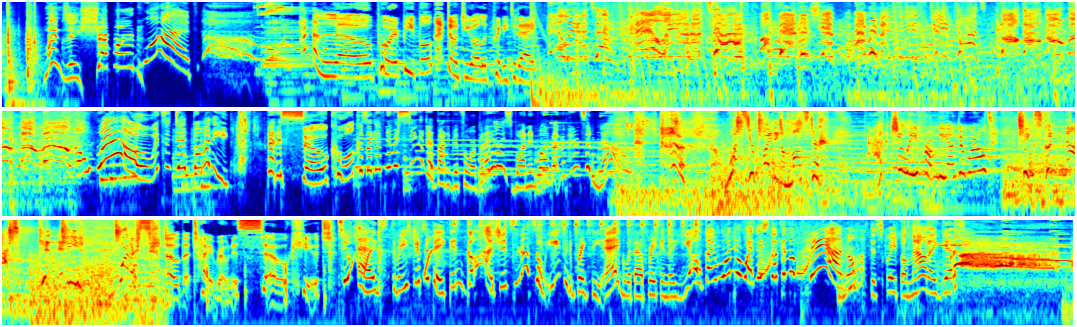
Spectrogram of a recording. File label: Animation Characters Cartoons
